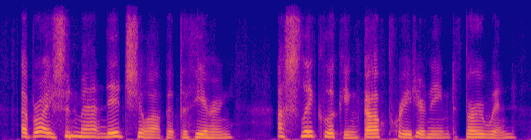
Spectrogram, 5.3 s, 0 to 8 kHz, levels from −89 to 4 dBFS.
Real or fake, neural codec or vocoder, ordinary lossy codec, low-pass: fake; codec, 16 kHz in and 24 kHz out, 0.4 kbps, LongCat-Audio-Codec, four codebook decoder; Opus, 32 kbps; 7.2 kHz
